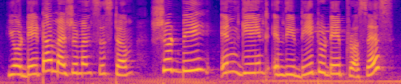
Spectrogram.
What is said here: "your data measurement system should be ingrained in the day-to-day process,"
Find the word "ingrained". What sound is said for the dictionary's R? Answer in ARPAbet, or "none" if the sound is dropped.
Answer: none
